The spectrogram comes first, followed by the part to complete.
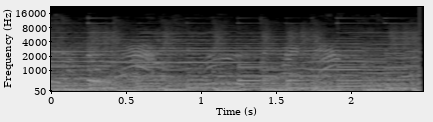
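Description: Background music with a steady beat, over which a small dog yips twice, about half a second in and again near the end.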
